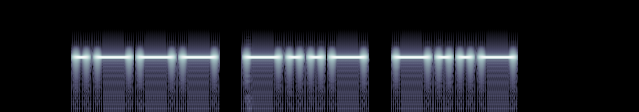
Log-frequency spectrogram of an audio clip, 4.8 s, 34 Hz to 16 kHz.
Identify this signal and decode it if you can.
Morse code, heard as a keyed tone, about 15 wpm, 700 Hz. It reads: JXX
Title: USA Call Sign Postfixes - 3 Letters 15wpm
